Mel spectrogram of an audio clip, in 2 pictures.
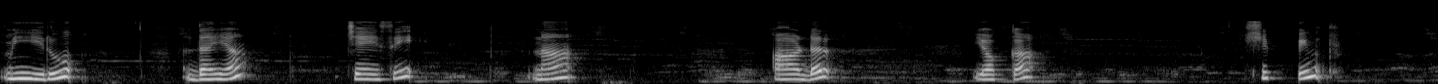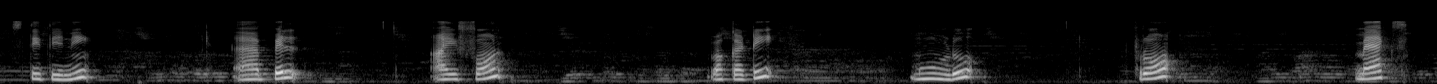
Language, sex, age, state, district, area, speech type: Telugu, female, 18-30, Andhra Pradesh, Nellore, rural, read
